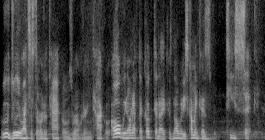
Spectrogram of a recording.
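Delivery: low and soft, holding the volume down; hushed low voice. Real, not acted. Dad relaying the taco order while son sleeps, hushed low voice. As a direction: keep it quiet and low. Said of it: "I can't get loud".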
